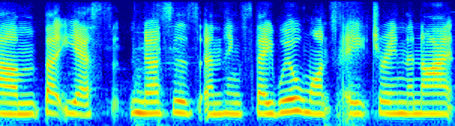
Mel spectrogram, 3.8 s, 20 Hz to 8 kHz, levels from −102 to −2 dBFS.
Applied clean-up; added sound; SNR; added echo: neural separator model SepFormer DNS4.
